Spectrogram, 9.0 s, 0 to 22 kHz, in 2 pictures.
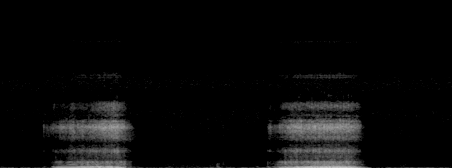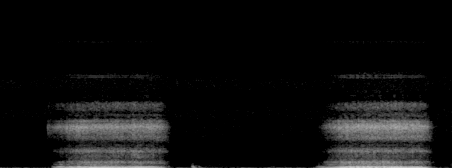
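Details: Loud, low rattling snores, about 24 per minute with quiet gaps between, during a short nap when more tired than usual; snoring, with sleep apnea claimed.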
